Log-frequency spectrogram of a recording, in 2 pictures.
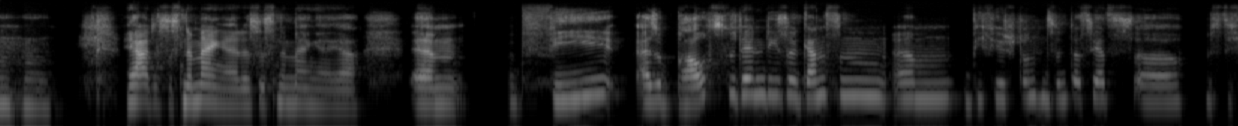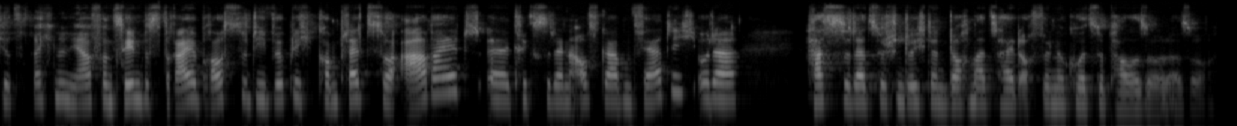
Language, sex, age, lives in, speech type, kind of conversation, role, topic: German, female, 25-29, Germany, conversation, advice, advisor, Wie kann ich trotz meiner Kinder oder fehlender Kinderbetreuung eine Trainingsroutine beibehalten?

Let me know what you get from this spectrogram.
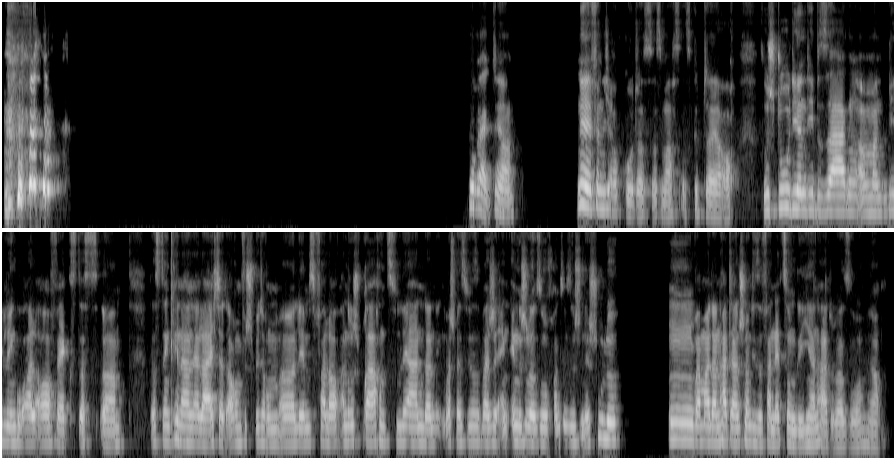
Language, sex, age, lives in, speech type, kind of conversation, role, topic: German, female, 40-44, Germany, conversation, podcast, host, Wie bringst du deinen Kindern deine Muttersprache bei?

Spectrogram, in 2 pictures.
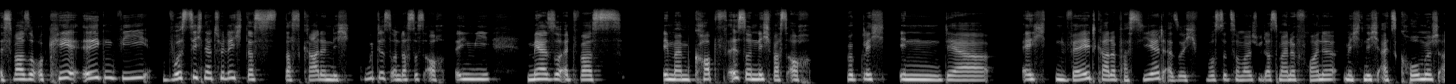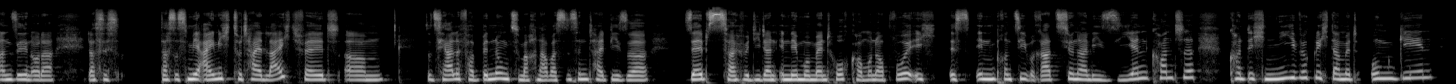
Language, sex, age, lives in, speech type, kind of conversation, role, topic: German, female, 20-24, Germany, conversation, podcast, guest, Was war dein größter emotionaler Lernmoment?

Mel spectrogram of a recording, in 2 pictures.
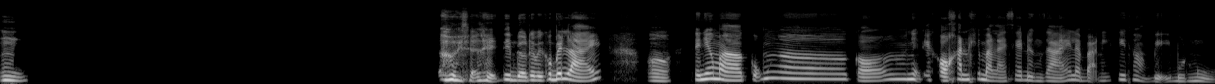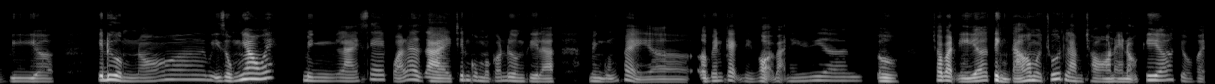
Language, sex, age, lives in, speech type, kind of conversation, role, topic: Vietnamese, female, 25-29, Vietnam, conversation, podcast, guest, Ký ức đáng nhớ nhất của bạn về thiên nhiên là gì?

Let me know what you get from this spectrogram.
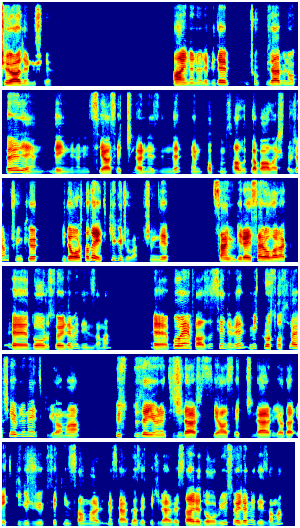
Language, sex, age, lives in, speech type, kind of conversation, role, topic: Turkish, male, 30-34, Poland, conversation, unstructured, none, İnsanlar her zaman doğruyu söylemeli mi?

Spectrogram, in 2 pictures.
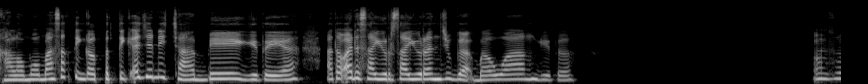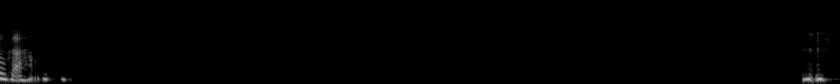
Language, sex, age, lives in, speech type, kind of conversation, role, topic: Indonesian, female, 30-34, Indonesia, conversation, podcast, host, Bagaimana pengalamanmu merawat tanaman di rumah?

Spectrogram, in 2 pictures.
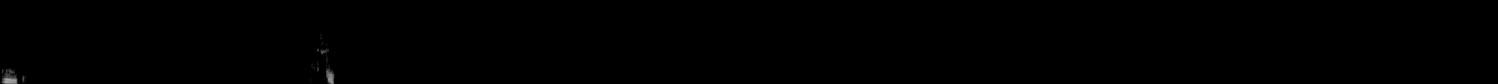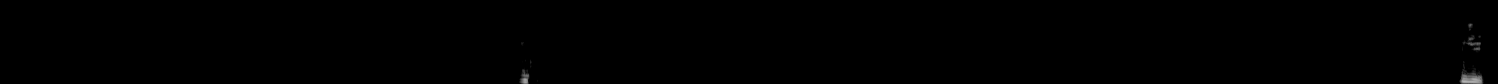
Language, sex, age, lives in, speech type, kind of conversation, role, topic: Hindi, male, 30-34, India, conversation, advice, user, मैं परिवार की उम्मीदों के बीच अपने रिश्तों में स्वस्थ सीमाएँ कैसे तय करूँ?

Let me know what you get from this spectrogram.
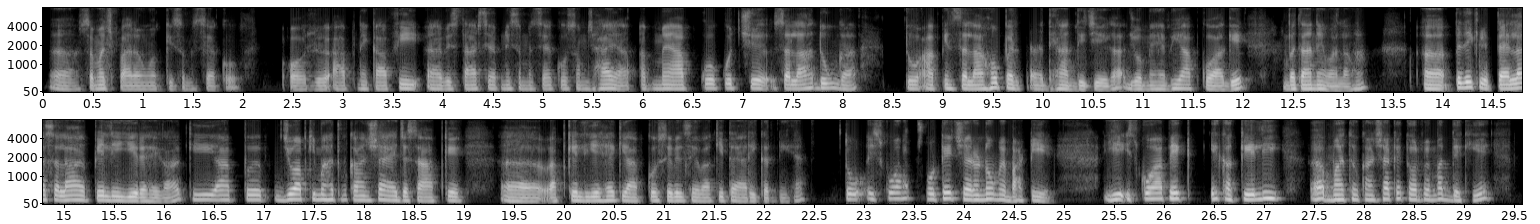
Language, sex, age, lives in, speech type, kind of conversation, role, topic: Hindi, male, 20-24, India, conversation, advice, advisor, मैं अपनी बड़ी महत्वाकांक्षाओं को यथार्थवादी और हासिल किए जा सकने वाले लक्ष्यों में कैसे बदलूँ?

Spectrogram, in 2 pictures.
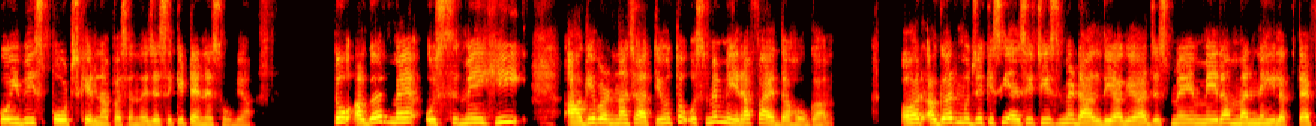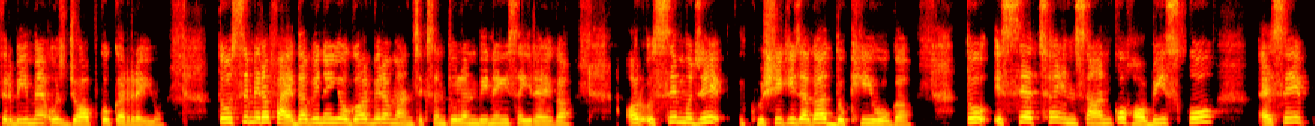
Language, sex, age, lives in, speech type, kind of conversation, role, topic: Hindi, female, 20-24, India, conversation, unstructured, none, हॉबी सीखने से आपके जीवन में क्या बदलाव आए हैं?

